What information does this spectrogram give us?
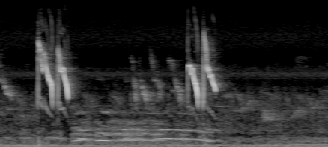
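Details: White-eye sounding bright, high downslurred chirps in close pairs, while a lower drawn-out crowing-like sound runs underneath in the background.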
